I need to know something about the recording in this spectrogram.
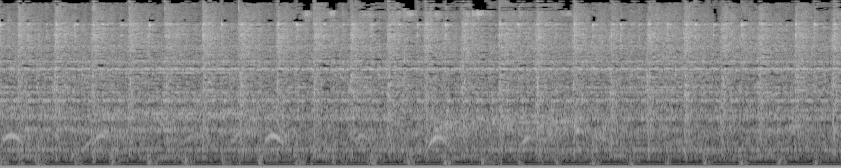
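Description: Fast church praise-break music: drums and tambourines keeping a quick, even beat without pause.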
